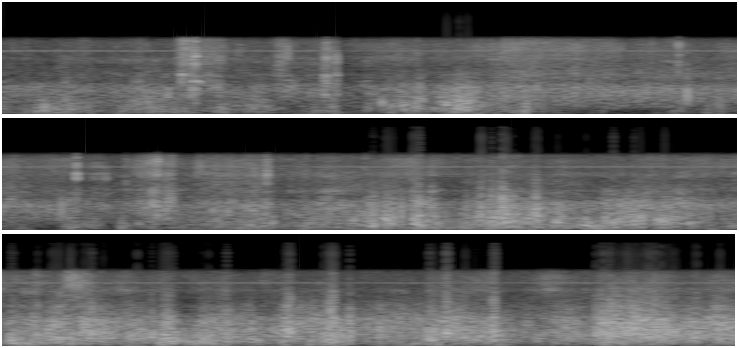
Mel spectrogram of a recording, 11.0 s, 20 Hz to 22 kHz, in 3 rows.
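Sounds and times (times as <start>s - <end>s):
wind buffeting microphone: 0.0s - 11.0s
footsteps in sand: 0.4s - 8.2s.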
